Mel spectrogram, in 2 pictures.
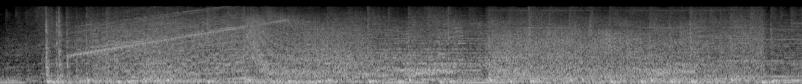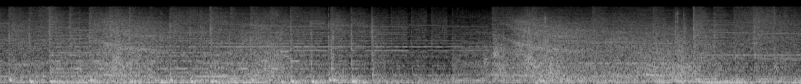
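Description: Cartoon rocket-boost sound effect: a rising whistle near the start, then a steady rushing thrust as the shrunken vehicle blasts along the pipe, under background music.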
